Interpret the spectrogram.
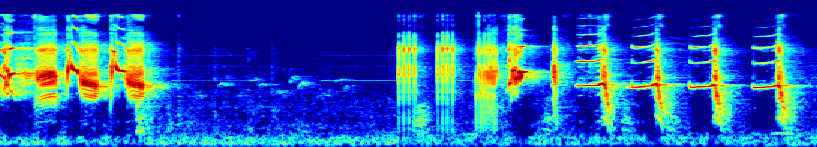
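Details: Javan myna calling as bait to make other mynas call: harsh squawks, a brief lull, then a string of clipped notes with clear whistled tones repeated about every third of a second.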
